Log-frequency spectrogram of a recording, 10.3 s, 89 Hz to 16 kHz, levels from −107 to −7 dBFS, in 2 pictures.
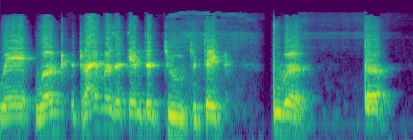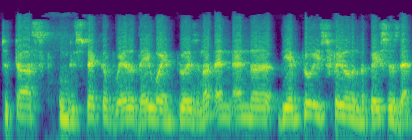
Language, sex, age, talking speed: English, male, 60-79, 170 wpm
